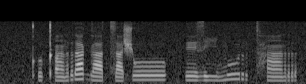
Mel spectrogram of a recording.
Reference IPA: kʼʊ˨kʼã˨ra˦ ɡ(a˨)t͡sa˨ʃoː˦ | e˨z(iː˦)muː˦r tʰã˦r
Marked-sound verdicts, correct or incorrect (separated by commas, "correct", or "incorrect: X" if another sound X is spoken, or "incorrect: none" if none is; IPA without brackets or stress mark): correct, incorrect: iː˨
